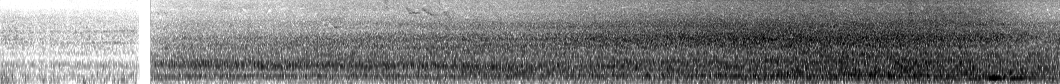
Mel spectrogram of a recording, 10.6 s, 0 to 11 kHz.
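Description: DB class 143 electric locomotive and double-deck passenger coaches running along the platform at close range, a steady rolling rumble that slowly builds, with a brief tone near the end. The sound cuts out for a moment about a second and a half in.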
